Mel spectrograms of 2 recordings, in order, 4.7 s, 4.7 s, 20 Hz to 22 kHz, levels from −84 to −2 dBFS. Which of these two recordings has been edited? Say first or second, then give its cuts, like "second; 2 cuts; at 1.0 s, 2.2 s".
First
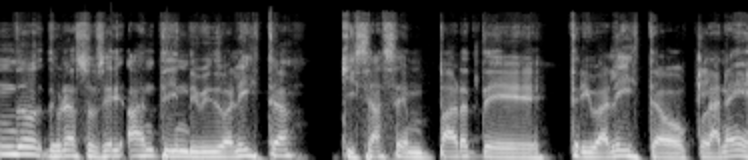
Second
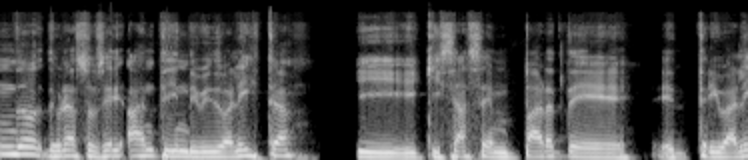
first; 2 cuts; at 2.1 s, 3.5 s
